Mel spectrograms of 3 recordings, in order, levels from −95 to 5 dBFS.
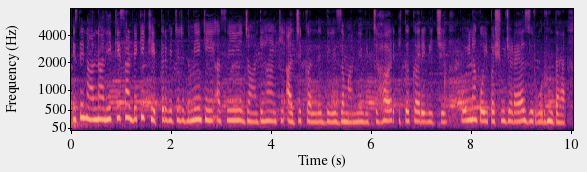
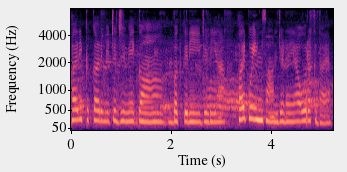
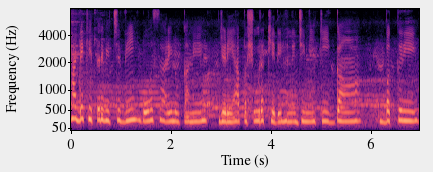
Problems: constant background noise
